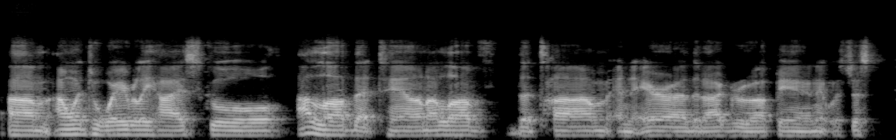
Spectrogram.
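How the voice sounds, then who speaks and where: A middle-aged man with a Southern Tennessee accent talks through his past in an easygoing, folksy way. His voice sits very low. The sound is a bit dull and lo-fi. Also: level tone, moderate pace. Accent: Southern American. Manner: folksy, warm storytelling with laughs. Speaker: guest lawyer. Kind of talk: casual podcast interview.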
